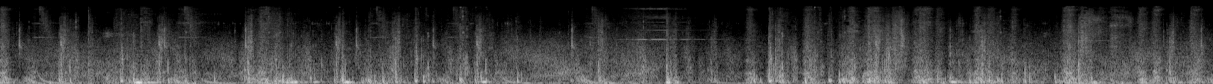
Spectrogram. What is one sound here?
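Blunt weapons swing and strike with heavy thuds during a fight.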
